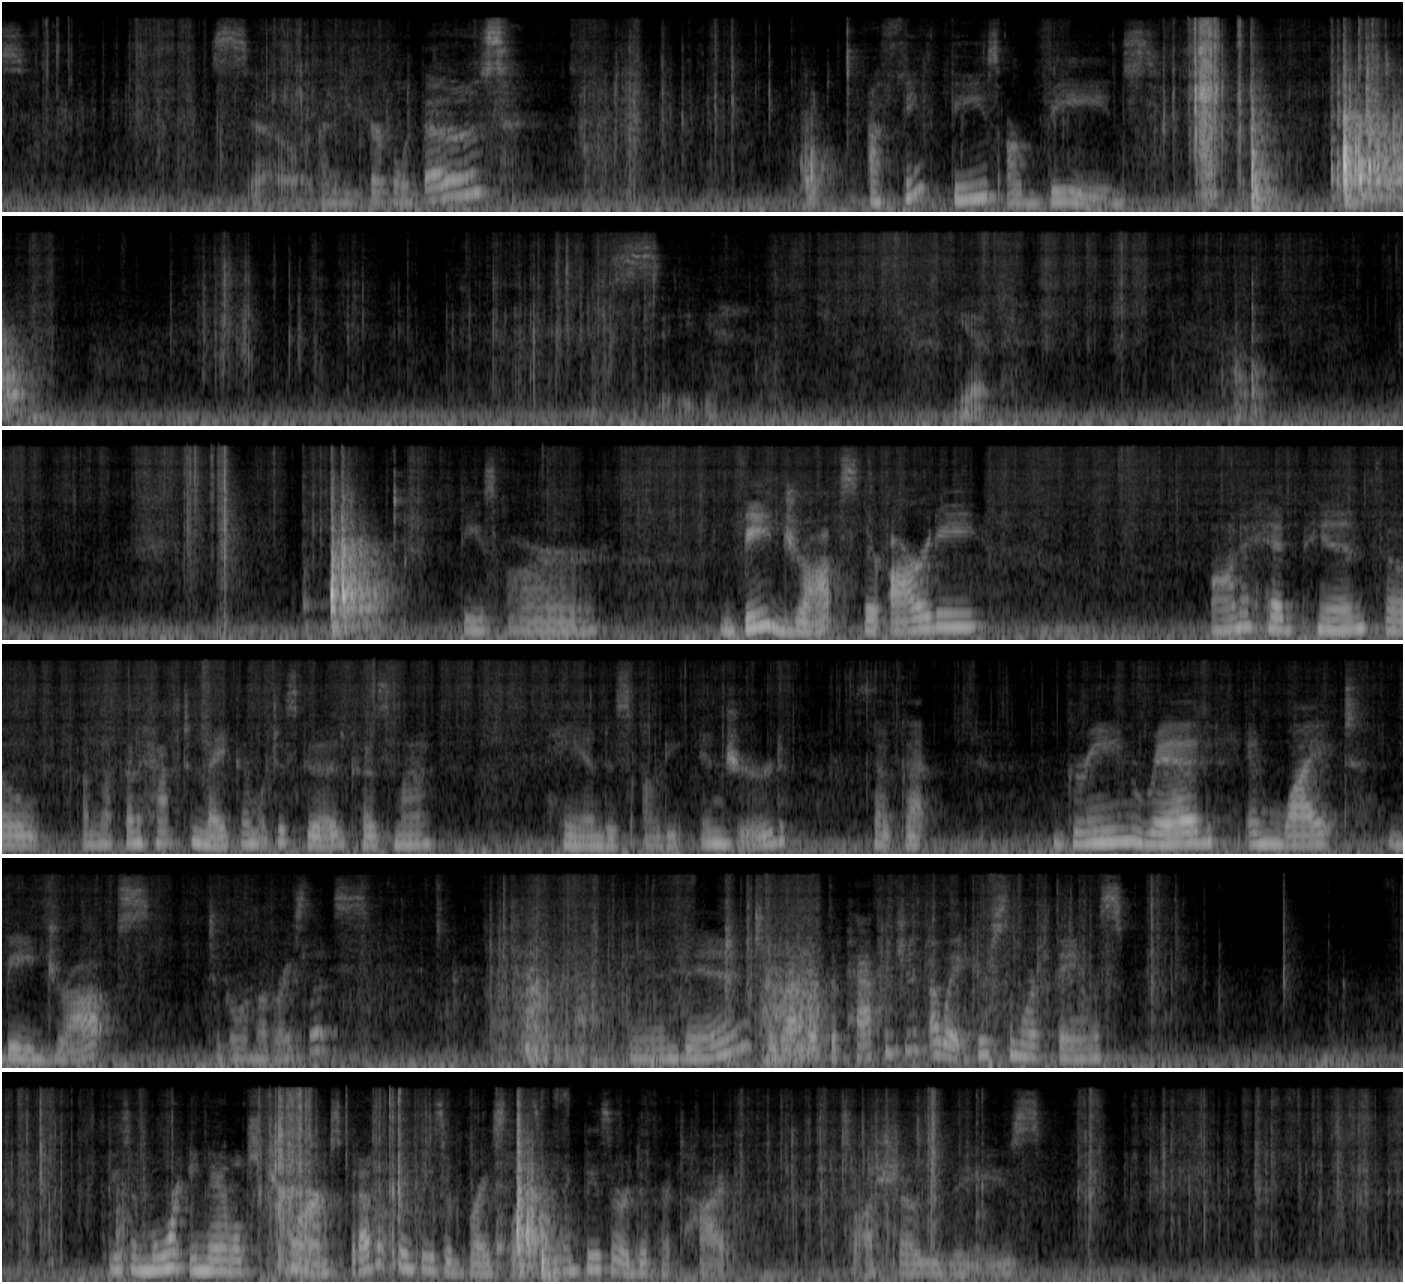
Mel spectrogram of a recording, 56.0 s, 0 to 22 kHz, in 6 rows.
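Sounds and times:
bubble wrap crackles: 0.0 - 8.9, 9.5 - 56.0
bubble wrap crinkling: 0.0 - 8.9, 9.5 - 56.0.

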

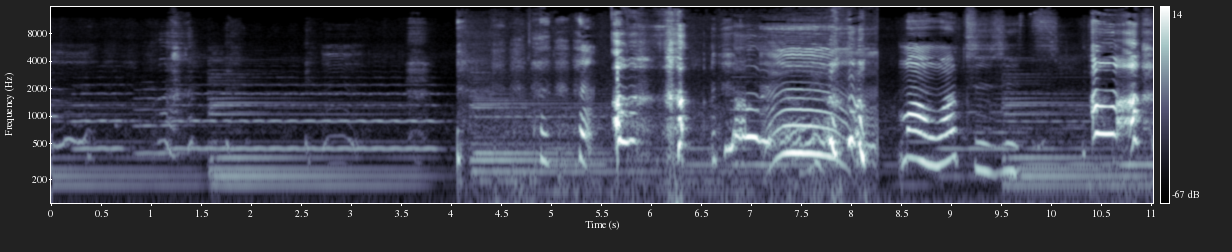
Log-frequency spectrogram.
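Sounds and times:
woman moaning and wailing: 3.7 - 8.3, 10.4 - 11.0.

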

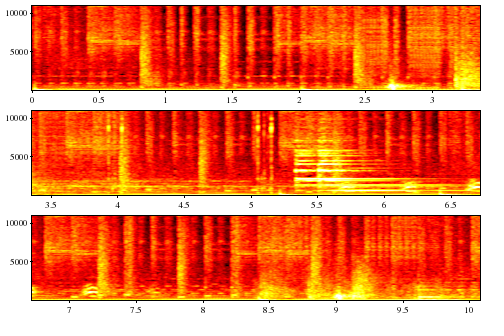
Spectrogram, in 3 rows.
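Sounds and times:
electronic music with bass: 2.0 - 7.9
dog barking: 5.5 - 7.9.

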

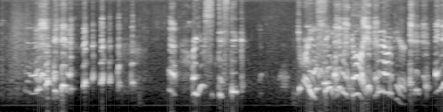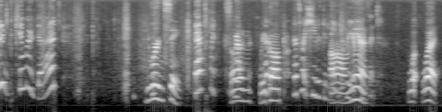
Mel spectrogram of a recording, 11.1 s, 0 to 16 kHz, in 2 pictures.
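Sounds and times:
child squealing: 3.6 - 6.1.

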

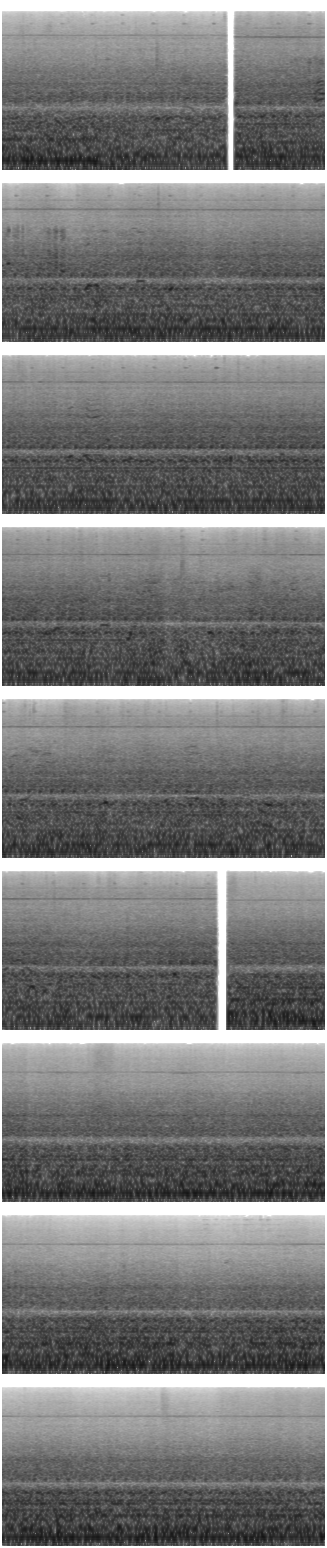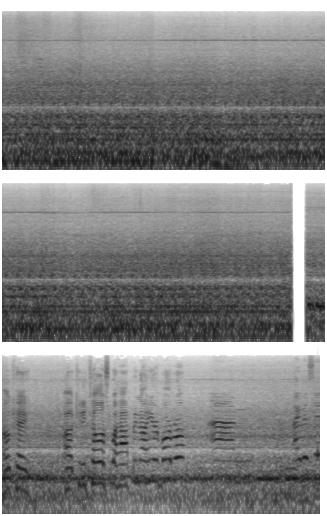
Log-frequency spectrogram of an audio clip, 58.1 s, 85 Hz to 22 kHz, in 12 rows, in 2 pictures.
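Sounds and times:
fire engine diesel engine and pump: 0.0 - 58.0
indistinct voices: 1.6 - 27.5.

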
